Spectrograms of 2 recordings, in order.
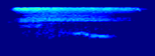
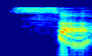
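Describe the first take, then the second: First: It is said as a bare hissing sound. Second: It is said as the letter name 'ess'. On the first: The speaker calls it right. "we make the sound S" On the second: The speaker calls it wrong. "we don't say S"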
